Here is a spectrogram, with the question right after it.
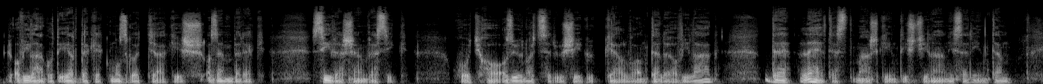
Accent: Olaszliszka, Borsod-Abaúj-Zemplén, Hungary; És mivel Tokajhegyaljai vagyok, a mára hírhetté vált olasz tiszkáról származom, Sárospatakon jártam gimnáziumba, tehát minden a gyerekkorom kapcsán Széphalom környékéhez köt.

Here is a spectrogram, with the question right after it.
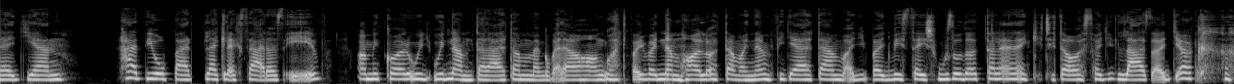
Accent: Miskolc, Borsod-Abaúj-Zemplén, Hungary; also born or lived in Budapest; A szüleimmel Budapestről költöztünk Miskolcra, amikor én voltam még csak másfél éves, és most nem olyan régen visszaköltöztünk Budapest mellé, és most, hogy 23 éves leszek újra, itt vagyok a szülővárosomban.

